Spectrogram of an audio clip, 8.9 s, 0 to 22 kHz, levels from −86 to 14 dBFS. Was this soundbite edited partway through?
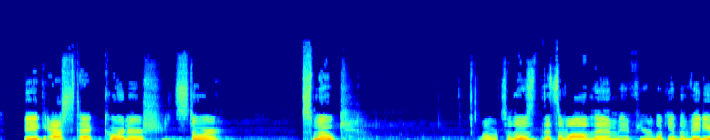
yes; 3 cuts; at 3.8 s, 6.2 s, 7.0 s

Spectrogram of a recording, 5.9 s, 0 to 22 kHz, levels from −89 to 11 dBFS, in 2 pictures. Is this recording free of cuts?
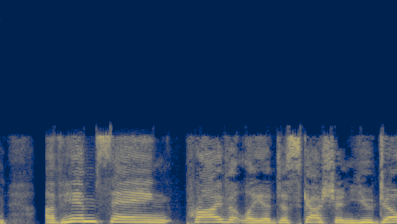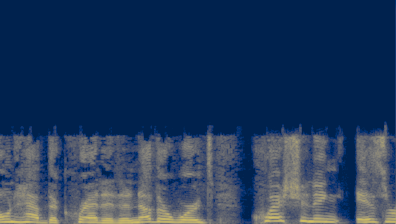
yes; 0 cuts

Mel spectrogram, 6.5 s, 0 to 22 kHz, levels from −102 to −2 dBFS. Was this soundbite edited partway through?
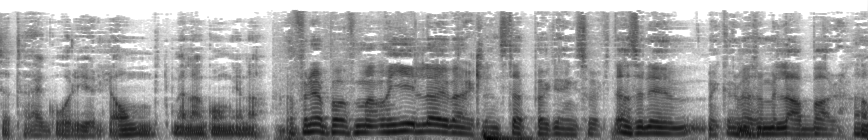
yes; 1 cut; at 5.3 s

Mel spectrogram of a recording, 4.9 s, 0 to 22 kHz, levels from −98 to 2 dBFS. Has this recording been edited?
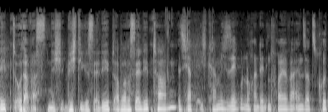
yes; 2 cuts; at 3.0 s, 4.0 s

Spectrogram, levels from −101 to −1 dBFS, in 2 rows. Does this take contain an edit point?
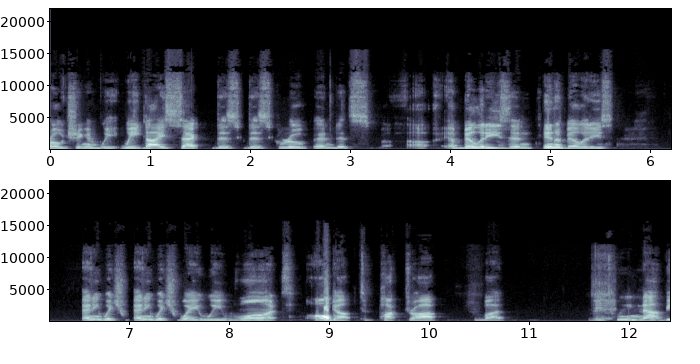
yes; 8 cuts; at 0.9 s, 1.9 s, 3.4 s, 4.9 s, 7.0 s, 8.7 s, 9.0 s, 10.3 s

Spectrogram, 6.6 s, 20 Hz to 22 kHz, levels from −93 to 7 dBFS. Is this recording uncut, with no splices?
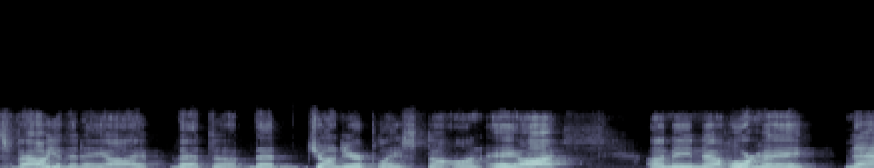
yes; 0 cuts

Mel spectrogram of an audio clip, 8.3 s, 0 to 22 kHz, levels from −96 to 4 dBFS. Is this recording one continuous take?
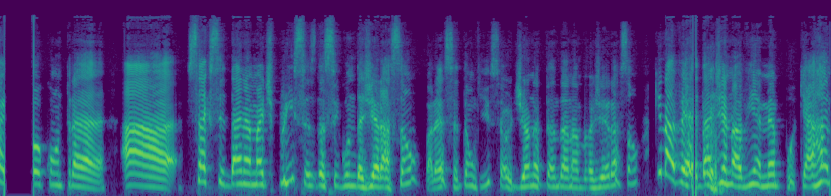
no; 3 cuts; at 1.2 s, 4.8 s, 6.5 s

